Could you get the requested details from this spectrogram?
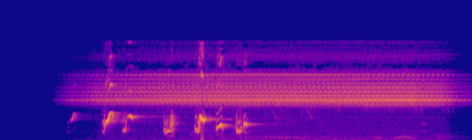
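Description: A quick burst of bright, high chirps and short warbled notes, lasting a little over a second, over a steady, high, insect-like buzz that runs throughout.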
